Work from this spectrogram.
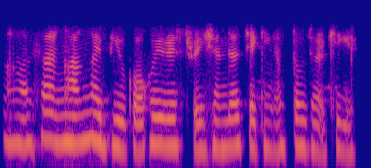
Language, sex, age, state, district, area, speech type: Manipuri, female, 45-60, Manipur, Imphal West, urban, conversation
